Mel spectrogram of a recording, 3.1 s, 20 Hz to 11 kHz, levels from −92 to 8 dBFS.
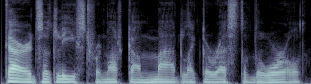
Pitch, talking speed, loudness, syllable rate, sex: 100 Hz, 270 wpm, -21 LUFS, 5.1 syllables/s, male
